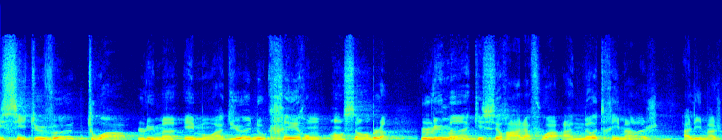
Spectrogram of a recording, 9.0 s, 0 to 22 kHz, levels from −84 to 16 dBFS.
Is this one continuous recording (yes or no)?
no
